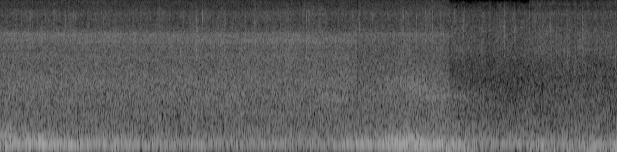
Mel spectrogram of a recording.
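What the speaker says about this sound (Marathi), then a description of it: "रायगड जिल्ह्यातील काही भागात पावसानं पुन्हा एकदा बरसण्यास सुरुवात केली" Heavy rain in Raigad district, Maharashtra, a loud steady wash of downpour with a deep rumble swelling near the end like distant thunder, continuous and without voices.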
